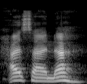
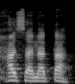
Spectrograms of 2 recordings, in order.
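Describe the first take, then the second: First: The word ends with an h sound. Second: The word ends with a t sound. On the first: The speaker calls it right. "बल्कि यहां क्या पढ़ेंगे" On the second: The speaker calls it wrong. "यहां इस तरीके से स्टॉप नहीं करेंगे"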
